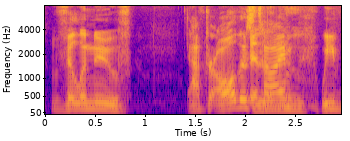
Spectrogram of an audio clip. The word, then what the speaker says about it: Villeneuve: apparently is how i found out it's actually pronounced villeneuve after all this time we've done villanueve we've done villanav we've definitely it's barely just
